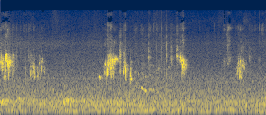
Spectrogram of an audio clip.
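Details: Several pet budgerigars out of their cage and flying free, giving short bright chirps in loose bursts at uneven gaps, with a steady low hum underneath.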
